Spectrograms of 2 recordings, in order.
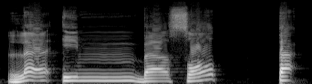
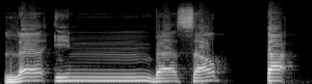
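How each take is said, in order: First: The s sound is heavy and thick. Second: The s sound is light and thin. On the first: The speaker calls it wrong. "Bukan ... Tidak tepat" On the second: The speaker calls it right. "Sinnya jangan ditebalkan"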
